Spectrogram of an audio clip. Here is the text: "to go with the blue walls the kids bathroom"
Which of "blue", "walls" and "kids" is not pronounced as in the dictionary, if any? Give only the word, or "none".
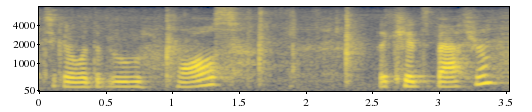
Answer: none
